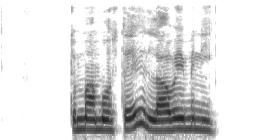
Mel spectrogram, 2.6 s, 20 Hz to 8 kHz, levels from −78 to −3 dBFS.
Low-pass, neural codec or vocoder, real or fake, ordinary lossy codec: 7.2 kHz; none; real; MP3, 64 kbps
